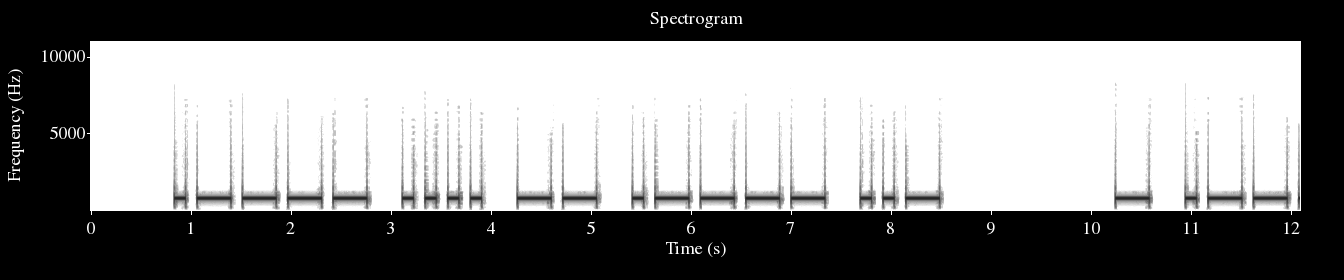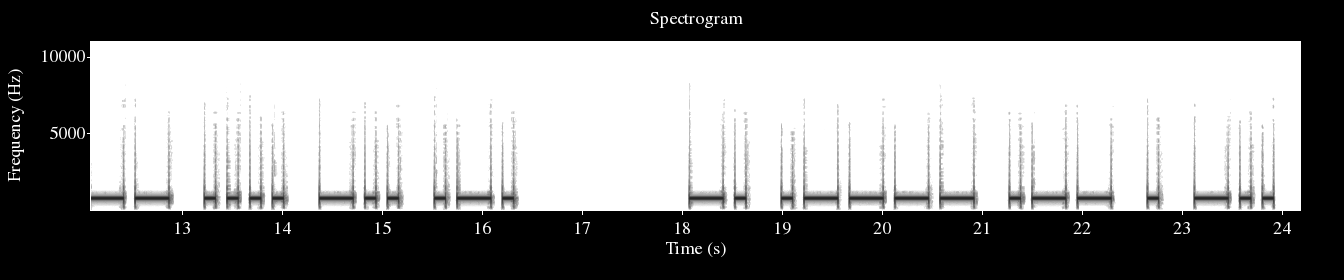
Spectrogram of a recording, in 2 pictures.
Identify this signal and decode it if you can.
Morse code, heard as a keyed tone, about 10 wpm, 800 Hz. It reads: 1HM1U T1HDR N1WED
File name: LEZIONI / 4 Q1 10wpm 2448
